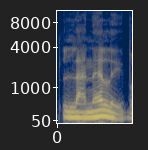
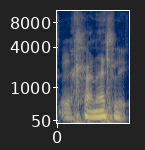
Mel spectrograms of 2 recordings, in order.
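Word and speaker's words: Llanelli: So they have a town called, it's phonetically looks like Lanelli, but it's Clanetli.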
